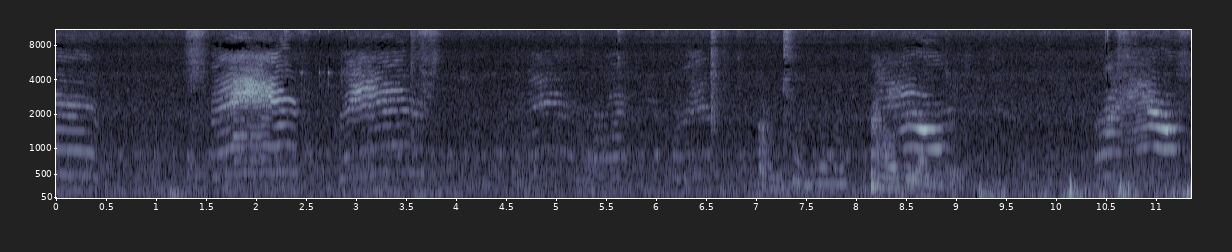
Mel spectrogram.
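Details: Cats call through a window, one inside and an unfamiliar visitor outside; several wavering, bending meows, some strained and wailing, mixed with quiet human voices and light tapping sounds in a small room.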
